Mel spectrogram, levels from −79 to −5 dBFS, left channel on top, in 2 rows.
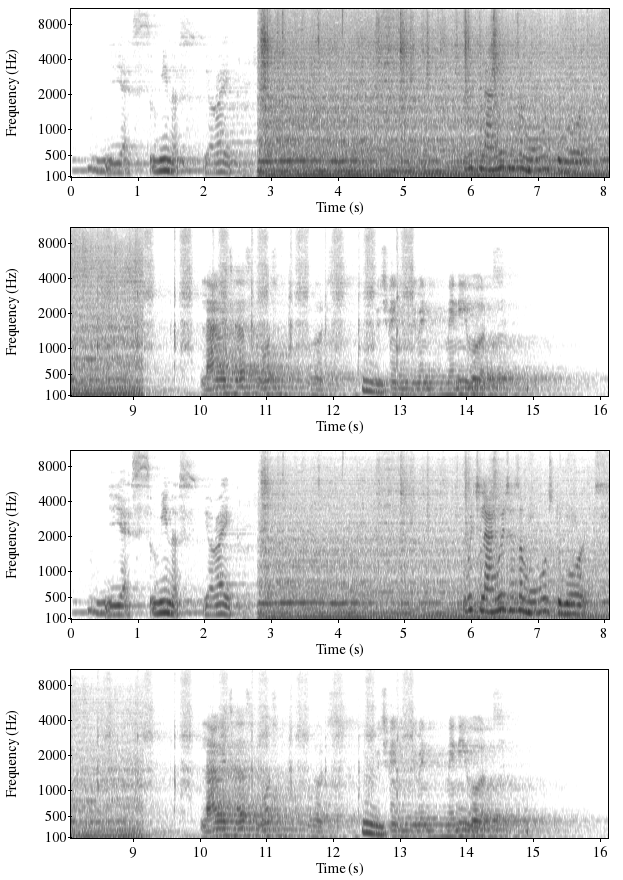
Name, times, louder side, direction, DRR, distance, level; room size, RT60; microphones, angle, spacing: voice 1, 0.2-2.4 5.9-8.1 12.4-12.8, right 3 dB, 75° right, 10 dB, 0.5 m, -31 dB
voice 2, 2.4-4.4 5.9-6.3 10.0-12.2 12.6-14.6, right 1 dB, 10° right, -3 dB, 4.2 m, -38 dB
sound 1, 2.8-9.2, left 5 dB, 70° left, 0.5 m, -31 dB
sound 2, 5.6-5.8 6.1-6.4 6.7-7.0 7.3-8.1 8.5-8.7 9.0-9.3 9.6-9.9 10.2-10.5 10.8-11.1 11.3-12.7 12.9-13.2, left 5 dB, 20° left, 0.7 m, -49 dB
22.0 x 20.5 x 8.9 m, 2.9 s
head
